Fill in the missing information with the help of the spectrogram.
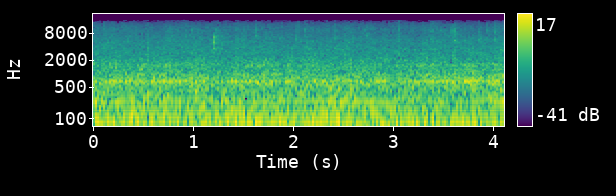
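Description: Steady rain falling, with a low rumble and a faint steady hum underneath.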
